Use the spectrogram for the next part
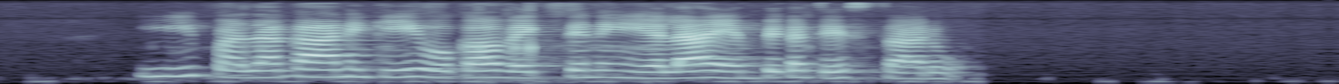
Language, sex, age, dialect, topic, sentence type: Telugu, female, 18-24, Telangana, banking, question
